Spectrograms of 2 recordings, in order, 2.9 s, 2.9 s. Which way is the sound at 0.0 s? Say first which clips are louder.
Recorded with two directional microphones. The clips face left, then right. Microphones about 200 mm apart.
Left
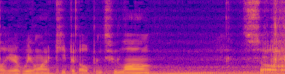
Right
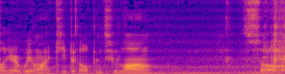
Left 5 dB; 30° left (ahead or behind).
